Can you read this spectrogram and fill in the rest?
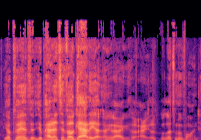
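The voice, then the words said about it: Bad put-on Bulgarian accent. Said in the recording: “the worst Bulgarian accent you'll ever”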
